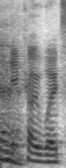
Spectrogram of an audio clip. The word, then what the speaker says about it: Neko.works: And not like Neko Works the other day when specifically on their website they said Neko.works, you pronounce the dot.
